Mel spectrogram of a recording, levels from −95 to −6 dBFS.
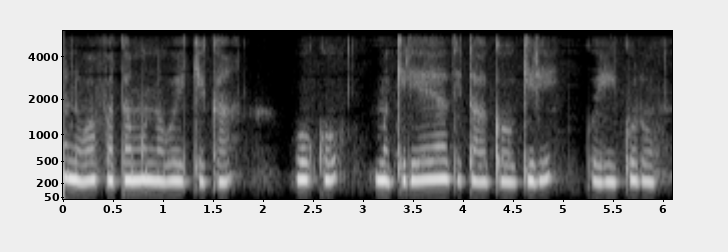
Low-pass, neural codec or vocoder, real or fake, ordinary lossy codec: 5.4 kHz; none; real; none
